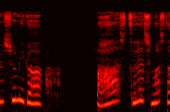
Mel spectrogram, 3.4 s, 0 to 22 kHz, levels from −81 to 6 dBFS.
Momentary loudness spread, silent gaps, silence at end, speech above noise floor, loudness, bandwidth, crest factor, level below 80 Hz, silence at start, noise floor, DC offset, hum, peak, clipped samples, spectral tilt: 11 LU; none; 0 s; 39 dB; -39 LUFS; 14 kHz; 18 dB; -84 dBFS; 0 s; -80 dBFS; under 0.1%; none; -24 dBFS; under 0.1%; -0.5 dB/octave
